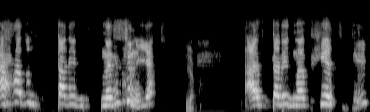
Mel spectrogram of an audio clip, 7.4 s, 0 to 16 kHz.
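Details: 27-year-old woman with cerebral palsy caused by severe neonatal jaundice; doctors predicted in childhood she would never walk or talk; she says it makes her sometimes speak and move differently; dysarthria.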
